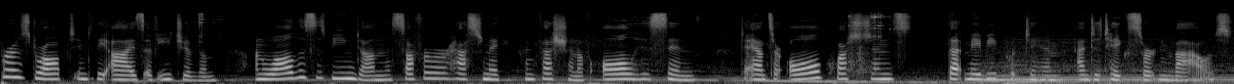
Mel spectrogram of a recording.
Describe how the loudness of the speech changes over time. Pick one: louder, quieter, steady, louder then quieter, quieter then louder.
steady.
